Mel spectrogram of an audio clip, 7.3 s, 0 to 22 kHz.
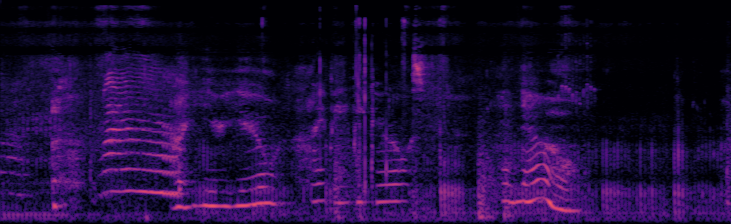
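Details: F2 Savannah cats happy to see their owner, a female meowing up a storm as another purrs. Long wavering meows, some rising then dropping, follow one another closely over a faint purr, with the owner's voice between.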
